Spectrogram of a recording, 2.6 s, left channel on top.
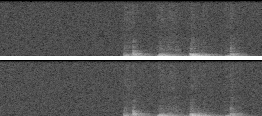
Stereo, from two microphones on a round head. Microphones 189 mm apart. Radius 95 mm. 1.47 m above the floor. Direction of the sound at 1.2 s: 10° left (ahead or behind).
